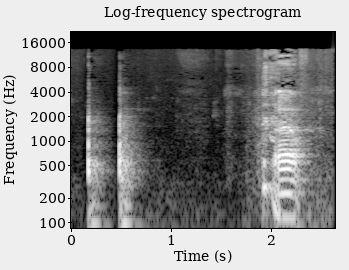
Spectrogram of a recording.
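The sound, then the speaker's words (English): Two polite knocks on a door, short and sharp, about a third of a second apart, followed after a pause by a voice speaking. “So there's a polite knock on the door.”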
